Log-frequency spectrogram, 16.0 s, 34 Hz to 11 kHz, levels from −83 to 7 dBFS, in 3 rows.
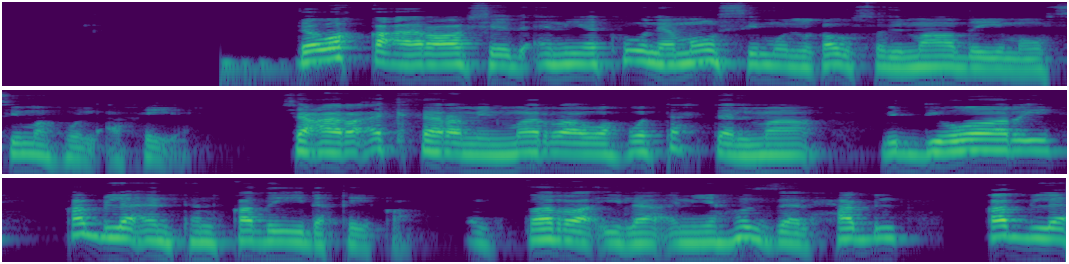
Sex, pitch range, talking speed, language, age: male, 125-165 Hz, 100 wpm, Arabic, 20-39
